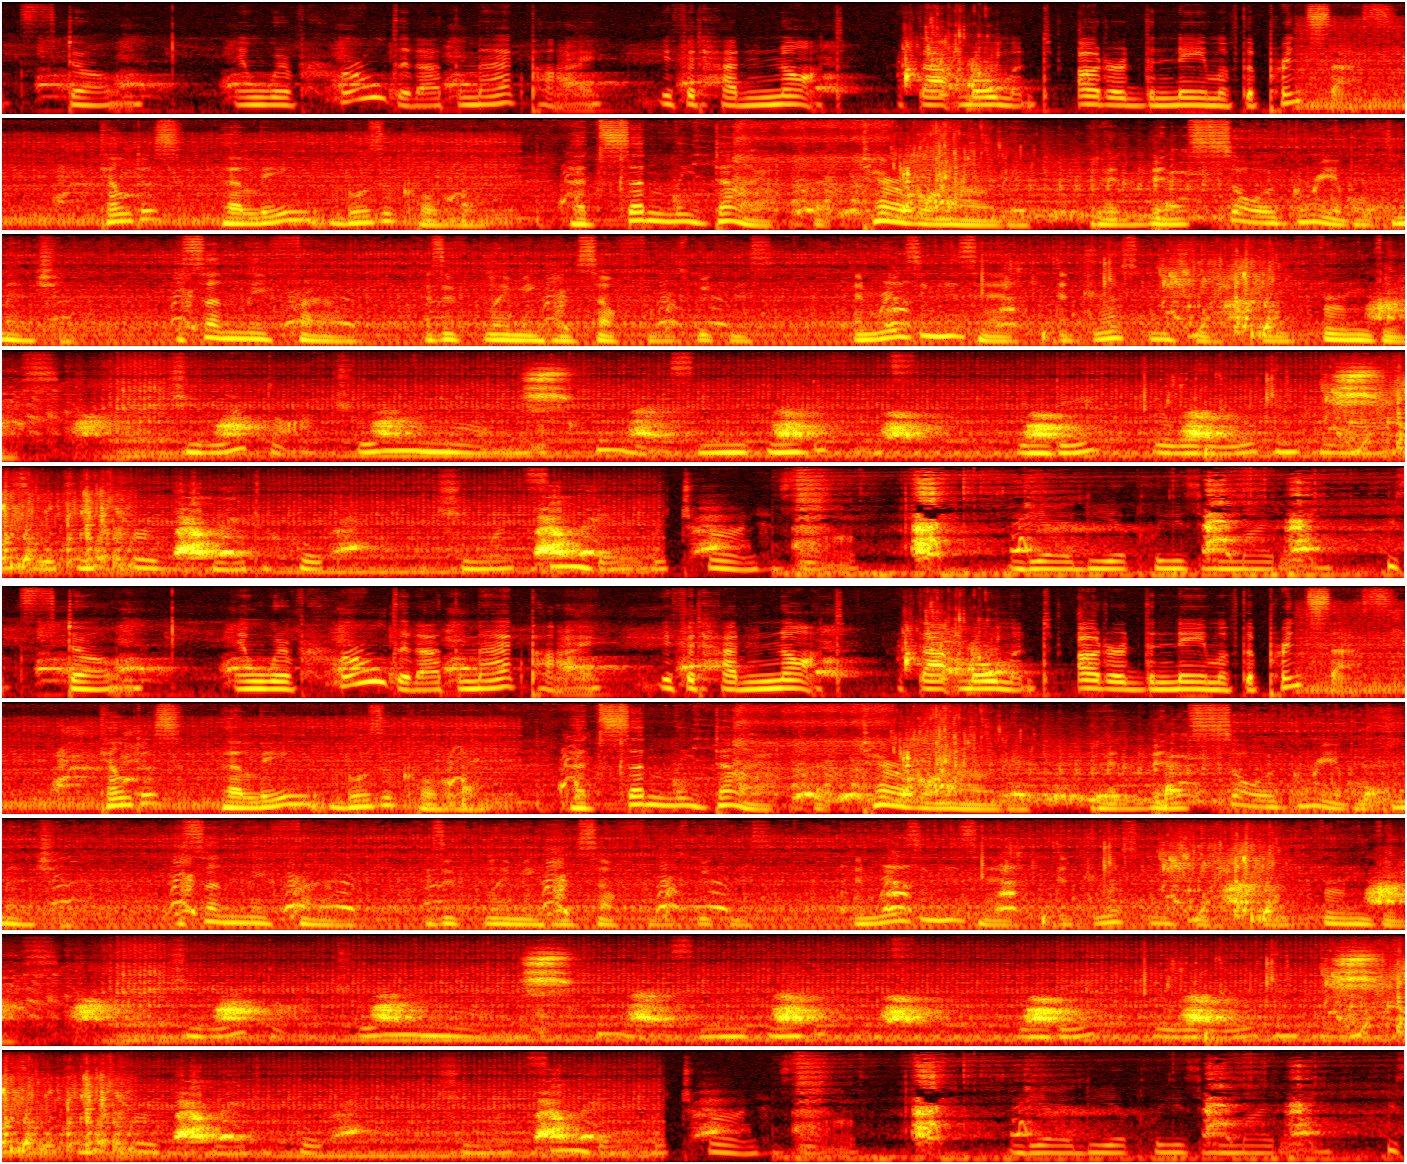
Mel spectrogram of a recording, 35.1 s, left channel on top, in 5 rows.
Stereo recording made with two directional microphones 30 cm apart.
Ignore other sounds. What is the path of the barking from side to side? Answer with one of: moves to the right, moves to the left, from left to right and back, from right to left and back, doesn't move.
moves to the left.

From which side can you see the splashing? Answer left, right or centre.
centre.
